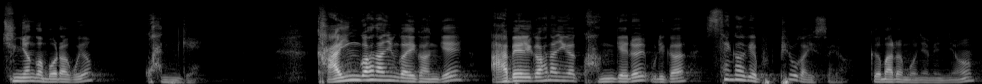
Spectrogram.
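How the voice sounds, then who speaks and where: A man preaching a sermon to high school students, asking questions and answering them himself, sometimes dropping to a whisper. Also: very animated, normal speed, a bit bright. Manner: asks the audience questions and answers them, drops to a whisper on key points. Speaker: youth pastor.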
